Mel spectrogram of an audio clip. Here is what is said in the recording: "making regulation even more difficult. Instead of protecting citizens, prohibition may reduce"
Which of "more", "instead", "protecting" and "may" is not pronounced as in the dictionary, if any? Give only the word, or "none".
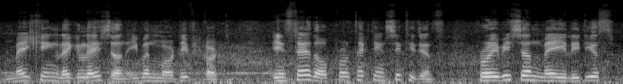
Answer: none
